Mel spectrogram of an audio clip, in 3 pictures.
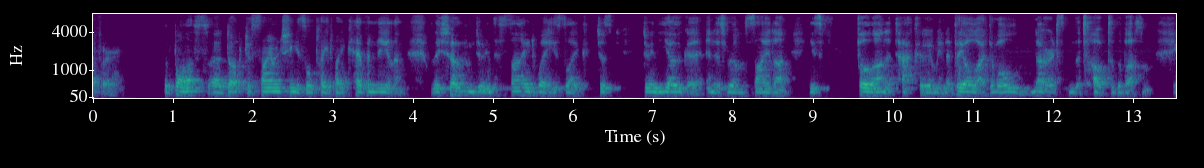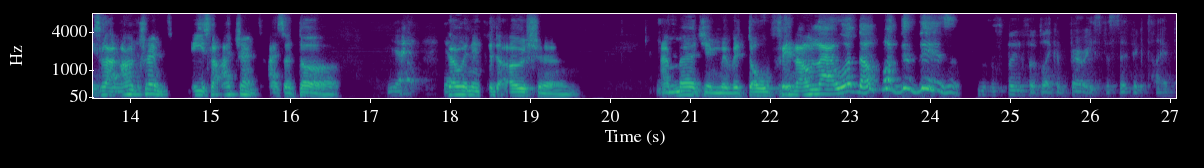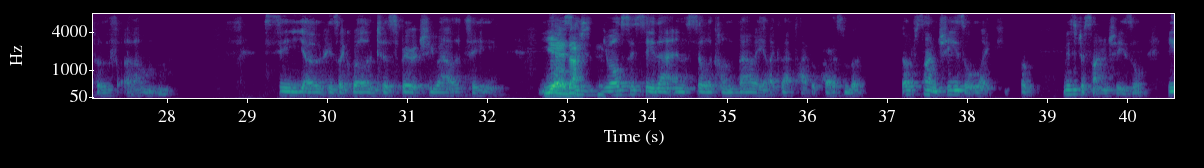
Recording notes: Please excuse the audio quality, we had problems recording this episode.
